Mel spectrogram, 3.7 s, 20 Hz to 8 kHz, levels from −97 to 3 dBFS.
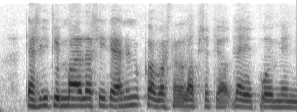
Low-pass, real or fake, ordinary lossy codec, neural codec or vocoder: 7.2 kHz; fake; AAC, 32 kbps; codec, 44.1 kHz, 2.6 kbps, SNAC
